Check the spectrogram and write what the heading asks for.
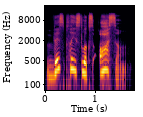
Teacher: The stress is on place and awesome. The intonation is high and excited to show you're genuinely impressed.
